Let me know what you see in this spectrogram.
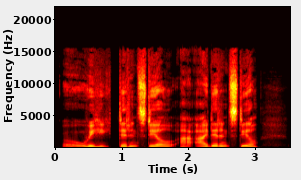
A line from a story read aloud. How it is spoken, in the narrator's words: Dorothy stammered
